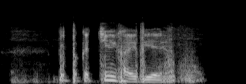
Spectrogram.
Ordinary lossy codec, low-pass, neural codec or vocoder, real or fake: Opus, 24 kbps; 7.2 kHz; codec, 16 kHz, 8 kbps, FreqCodec, larger model; fake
